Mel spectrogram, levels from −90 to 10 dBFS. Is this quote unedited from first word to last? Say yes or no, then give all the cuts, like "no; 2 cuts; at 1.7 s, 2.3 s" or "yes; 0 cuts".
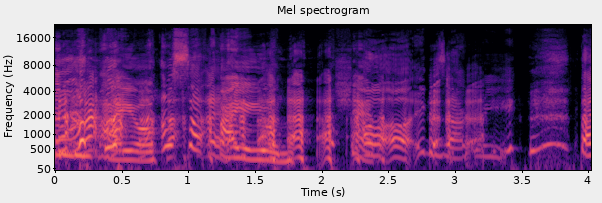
yes; 0 cuts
